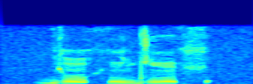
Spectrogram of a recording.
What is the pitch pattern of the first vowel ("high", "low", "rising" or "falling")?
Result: rising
